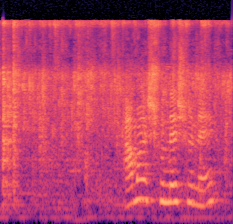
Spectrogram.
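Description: Hot oil sizzling steadily around whole boiled eggs frying in a pan. A voice speaks briefly near the end.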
